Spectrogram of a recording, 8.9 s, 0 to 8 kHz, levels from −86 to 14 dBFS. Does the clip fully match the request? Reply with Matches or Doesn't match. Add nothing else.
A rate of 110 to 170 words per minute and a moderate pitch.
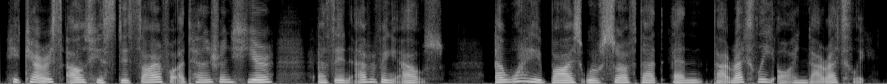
Doesn't match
